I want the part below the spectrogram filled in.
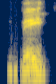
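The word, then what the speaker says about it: בַּיִת: Bet, B dengan akhiran tab, dia jadi bacanya bait ya. B dengan akhiran tab, dia bacanya bait ya.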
